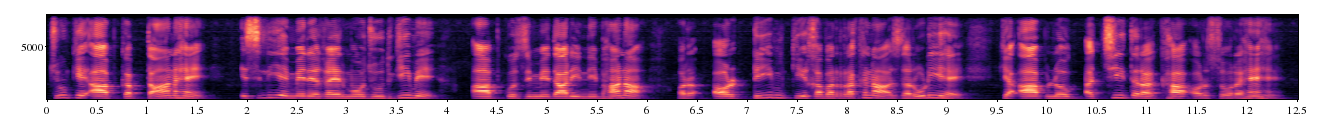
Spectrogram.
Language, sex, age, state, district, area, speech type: Urdu, male, 18-30, Bihar, Purnia, rural, read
